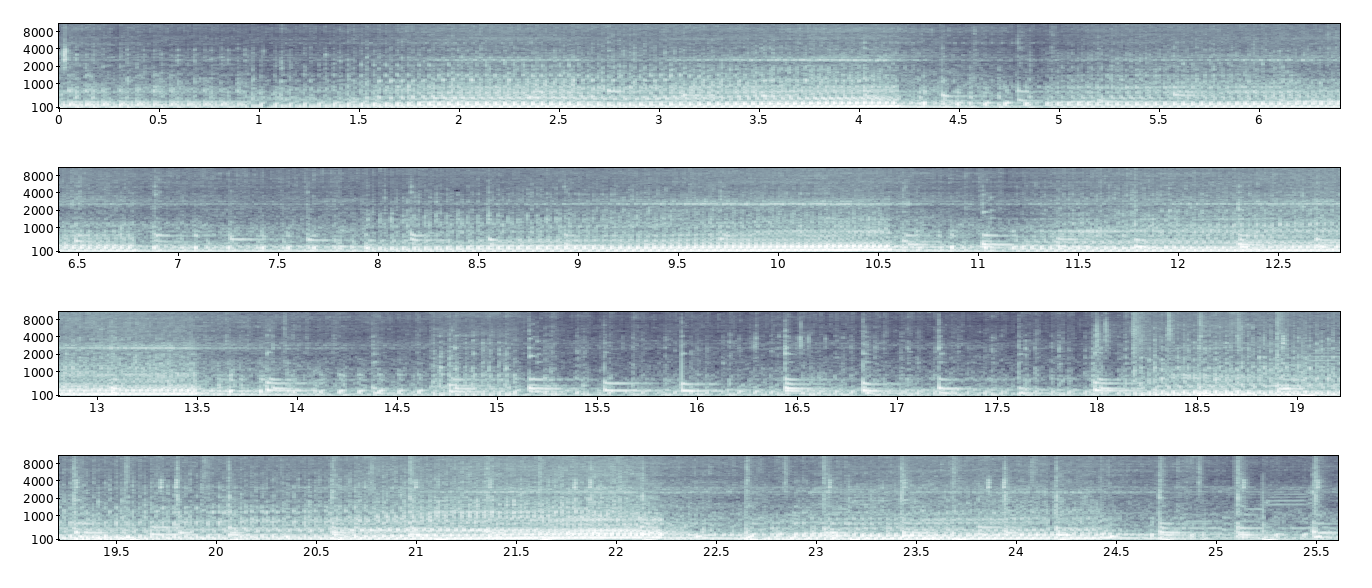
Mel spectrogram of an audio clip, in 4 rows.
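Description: A 2001 Harley-Davidson Road King motorcycle engine idles steadily and loudly up close, with a deep rumbling throb, a few blips of throttle and some voices in the background.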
